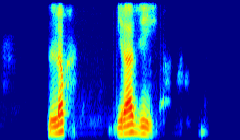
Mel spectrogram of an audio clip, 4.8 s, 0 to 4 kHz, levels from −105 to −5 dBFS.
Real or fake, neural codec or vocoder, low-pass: fake; autoencoder, 48 kHz, 32 numbers a frame, DAC-VAE, trained on Japanese speech; 3.6 kHz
